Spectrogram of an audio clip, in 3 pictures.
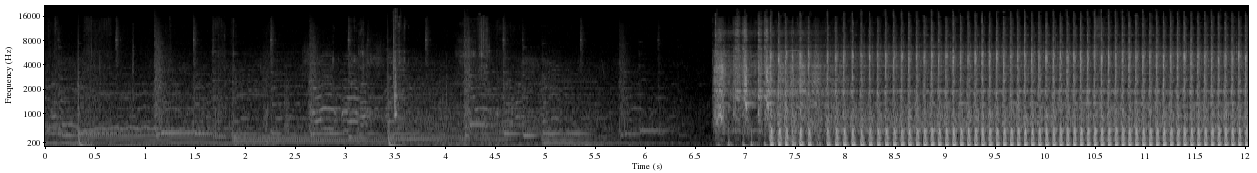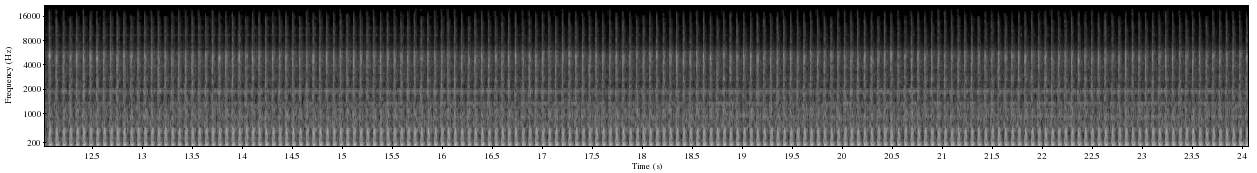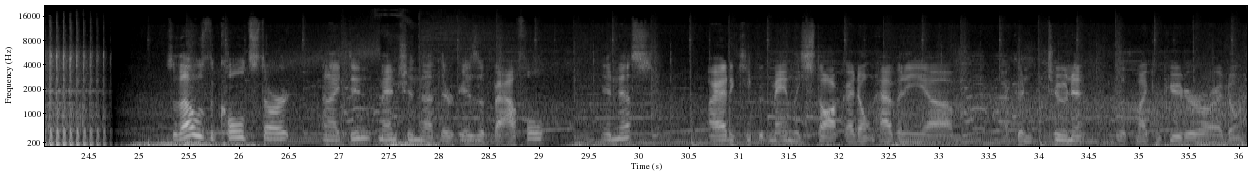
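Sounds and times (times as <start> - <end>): motorcycle engine idling: 6.7 - 24.8, 29.4 - 36.0.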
